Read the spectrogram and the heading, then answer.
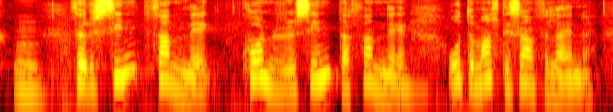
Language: Icelandic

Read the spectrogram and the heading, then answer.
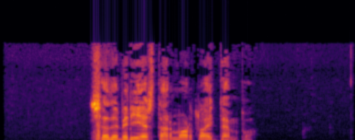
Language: Galician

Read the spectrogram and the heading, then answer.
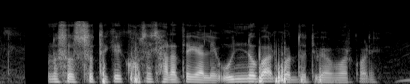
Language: Bangla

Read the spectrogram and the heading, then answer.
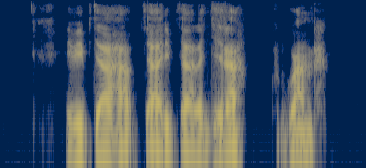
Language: Kinyarwanda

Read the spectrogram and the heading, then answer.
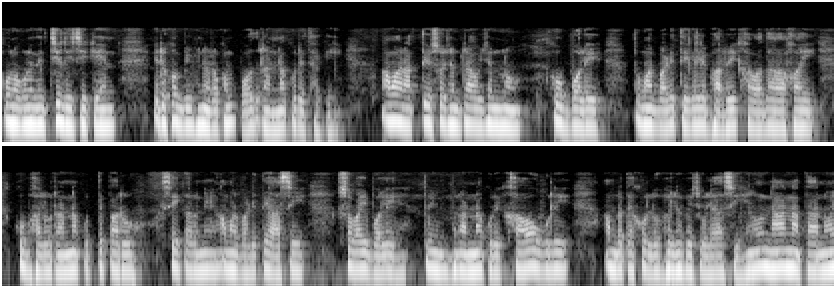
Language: Bangla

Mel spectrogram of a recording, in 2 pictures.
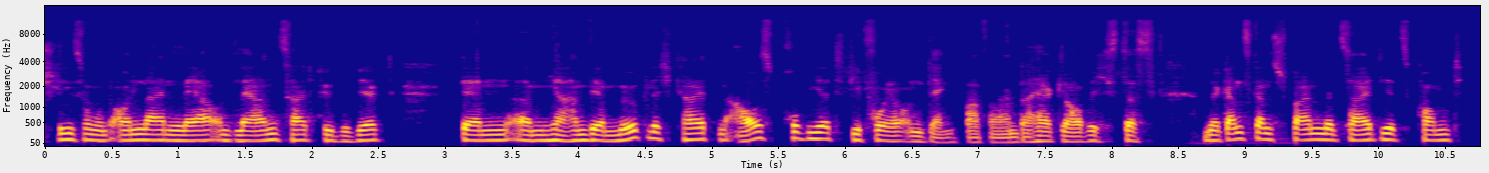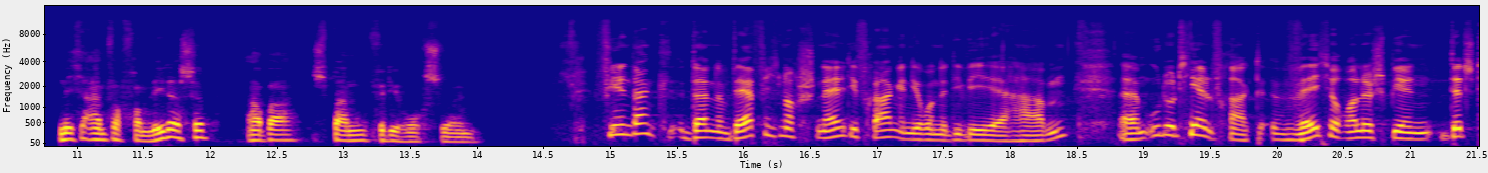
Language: German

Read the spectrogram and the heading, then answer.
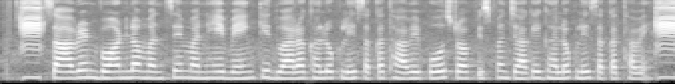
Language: Chhattisgarhi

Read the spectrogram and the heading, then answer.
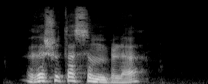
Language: Kabyle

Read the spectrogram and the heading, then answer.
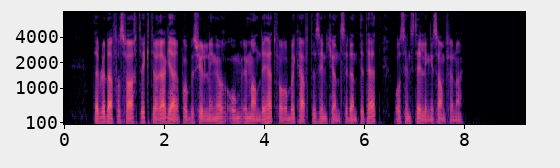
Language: Norwegian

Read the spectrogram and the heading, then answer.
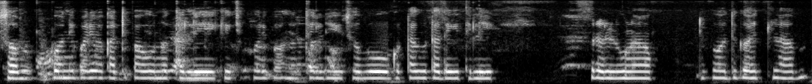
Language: Odia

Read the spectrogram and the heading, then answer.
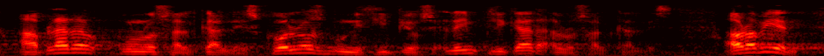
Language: Spanish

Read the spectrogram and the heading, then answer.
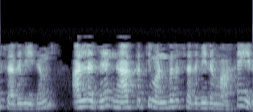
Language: Tamil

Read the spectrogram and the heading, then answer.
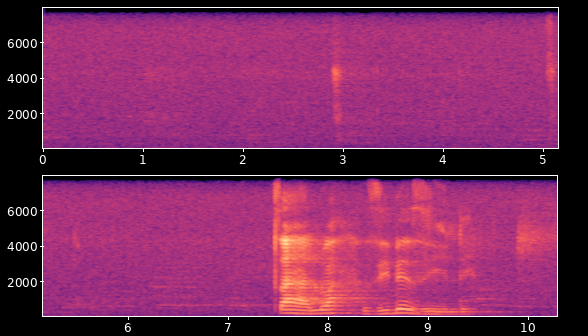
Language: Xhosa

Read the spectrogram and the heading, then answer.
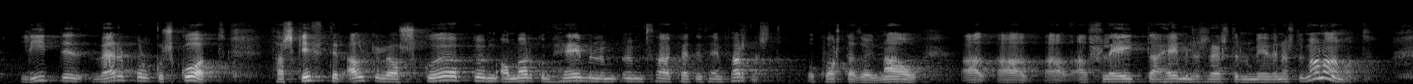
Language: Icelandic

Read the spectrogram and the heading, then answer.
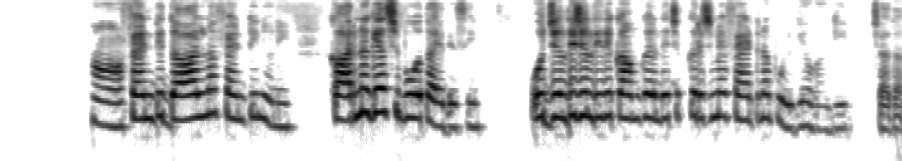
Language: Punjabi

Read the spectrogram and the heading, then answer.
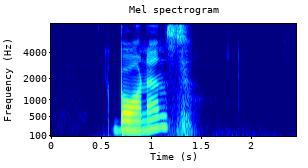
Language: Swedish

